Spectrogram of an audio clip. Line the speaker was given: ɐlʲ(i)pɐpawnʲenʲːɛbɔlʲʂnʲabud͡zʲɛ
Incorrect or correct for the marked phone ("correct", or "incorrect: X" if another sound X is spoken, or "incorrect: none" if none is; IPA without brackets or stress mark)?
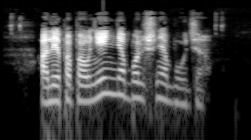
incorrect: ɛ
